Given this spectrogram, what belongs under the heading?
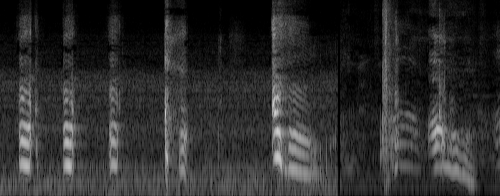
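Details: Newborn makes a run of small, high-pitched, squeaky sneeze bursts followed by brief fussy cries; newborn sneezing.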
